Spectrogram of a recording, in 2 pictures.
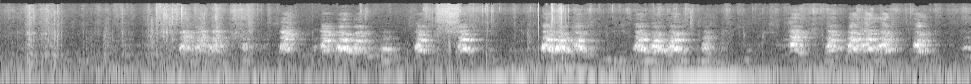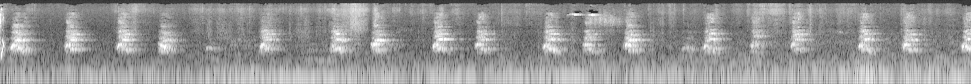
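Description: A dog barking over and over: bunched barks at first, then a steady run of single barks about one and a half a second.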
